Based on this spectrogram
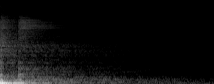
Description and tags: ss-flutterbase
A background Snare accent - electronic and deep
bass, electronic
